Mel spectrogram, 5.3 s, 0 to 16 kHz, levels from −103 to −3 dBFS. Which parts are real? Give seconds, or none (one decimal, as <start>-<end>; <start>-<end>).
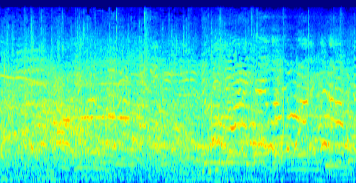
0.0-3.9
